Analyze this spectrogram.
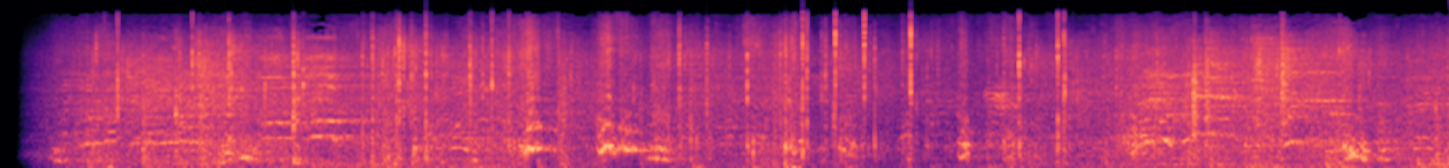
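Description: Skate wheels roll and scrape across a hard floor.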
